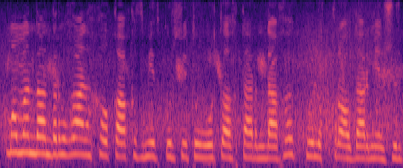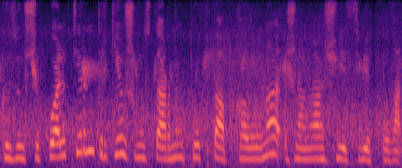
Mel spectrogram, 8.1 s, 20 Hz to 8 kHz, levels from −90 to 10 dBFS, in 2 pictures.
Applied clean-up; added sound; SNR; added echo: none; Bird / Ocean; 14 dB; none.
